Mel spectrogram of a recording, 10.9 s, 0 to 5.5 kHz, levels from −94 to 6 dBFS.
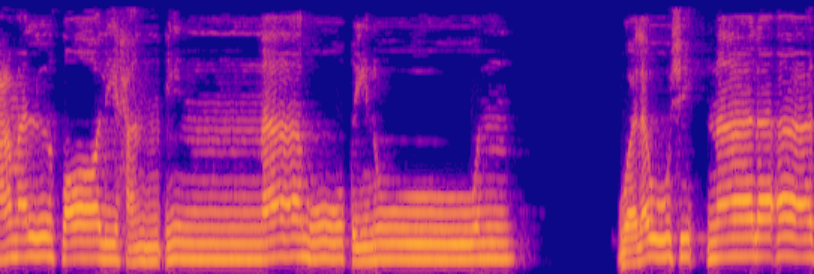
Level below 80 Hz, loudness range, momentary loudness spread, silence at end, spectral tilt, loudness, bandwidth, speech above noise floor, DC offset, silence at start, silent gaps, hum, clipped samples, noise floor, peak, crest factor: -58 dBFS; 3 LU; 5 LU; 0 s; -11 dB/octave; -16 LUFS; 5 kHz; over 74 dB; under 0.1%; 0 s; 7.41-8.15 s; none; under 0.1%; under -90 dBFS; -6 dBFS; 10 dB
